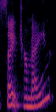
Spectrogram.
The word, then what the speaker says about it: Saint Germain: Michael you go and then say am I pronouncing this right Saint Germain yes is he like one that really resonates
